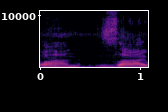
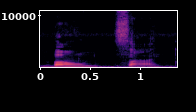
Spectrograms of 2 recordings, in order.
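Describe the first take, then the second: First: The middle consonant is a z sound. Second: The middle consonant is an s sound. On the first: The speaker calls it wrong. "bonsai with a Z" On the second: The speaker calls it right. "it's pronounced bone-sai"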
